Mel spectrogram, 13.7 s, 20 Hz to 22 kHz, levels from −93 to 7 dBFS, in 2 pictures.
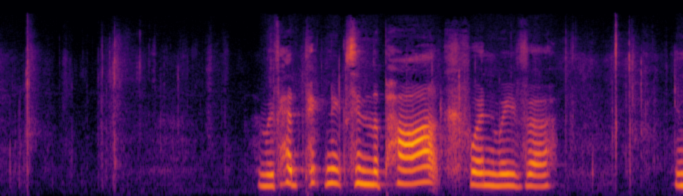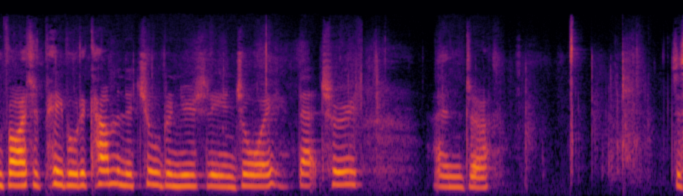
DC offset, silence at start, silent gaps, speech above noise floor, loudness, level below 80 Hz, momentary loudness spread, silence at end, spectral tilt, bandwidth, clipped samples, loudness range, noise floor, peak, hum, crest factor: under 0.1%; 0.25 s; none; 41 dB; -21 LUFS; -78 dBFS; 22 LU; 0 s; -3 dB/octave; 15.5 kHz; under 0.1%; 10 LU; -61 dBFS; -4 dBFS; none; 20 dB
